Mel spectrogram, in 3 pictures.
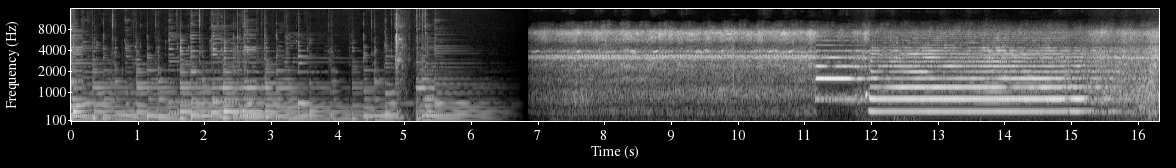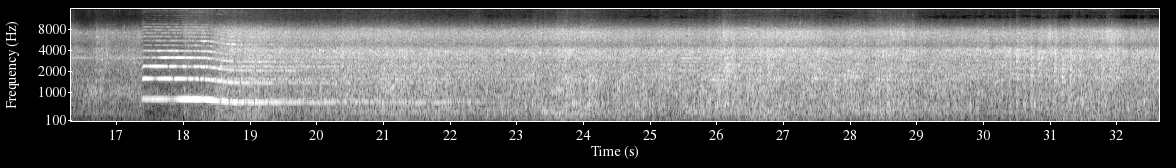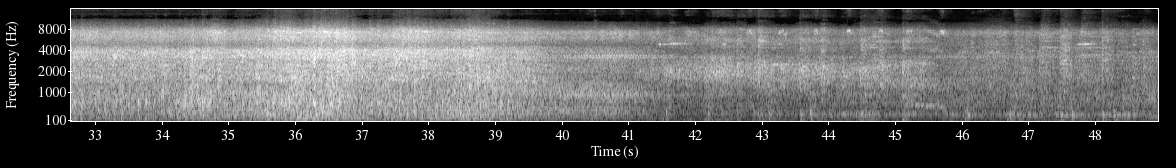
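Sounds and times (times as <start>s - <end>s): train horn blast: 11.2s - 15.8s, 17.4s - 22.8s
train coaches rushing and clattering: 15.7s - 48.9s.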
